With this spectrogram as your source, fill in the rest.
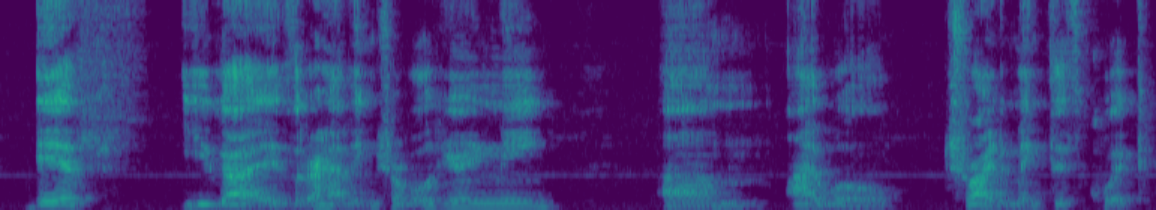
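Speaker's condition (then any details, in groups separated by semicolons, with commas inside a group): Cerebral palsy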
